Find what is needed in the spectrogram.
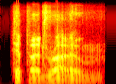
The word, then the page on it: hippodrome: British English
